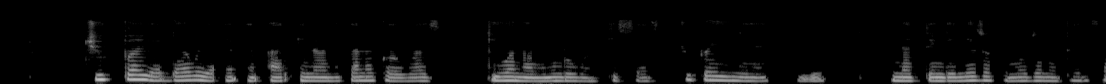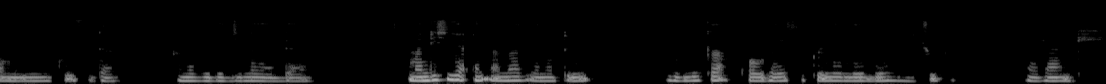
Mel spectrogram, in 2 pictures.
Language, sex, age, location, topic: Swahili, female, 25-35, Nakuru, health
